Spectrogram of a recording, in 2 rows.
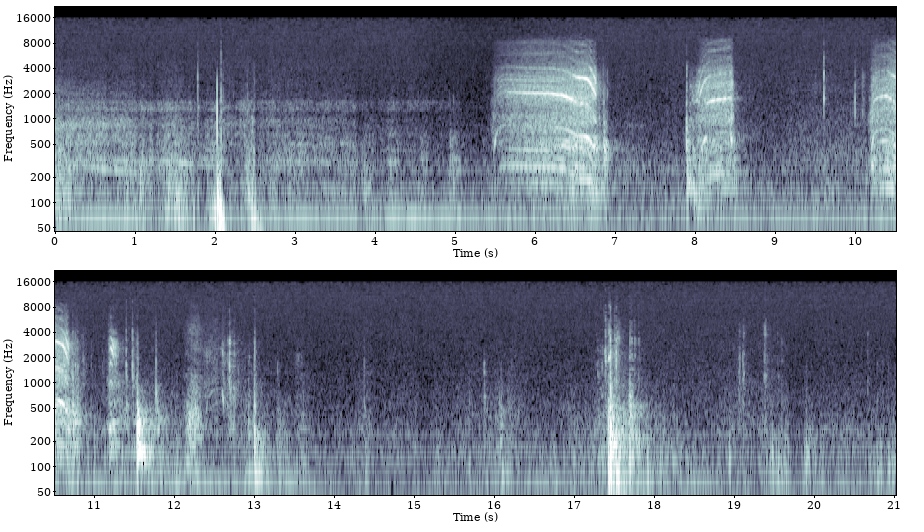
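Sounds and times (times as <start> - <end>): power tool motor bursts: 5.5 - 7.0, 7.9 - 8.6, 10.2 - 11.4.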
